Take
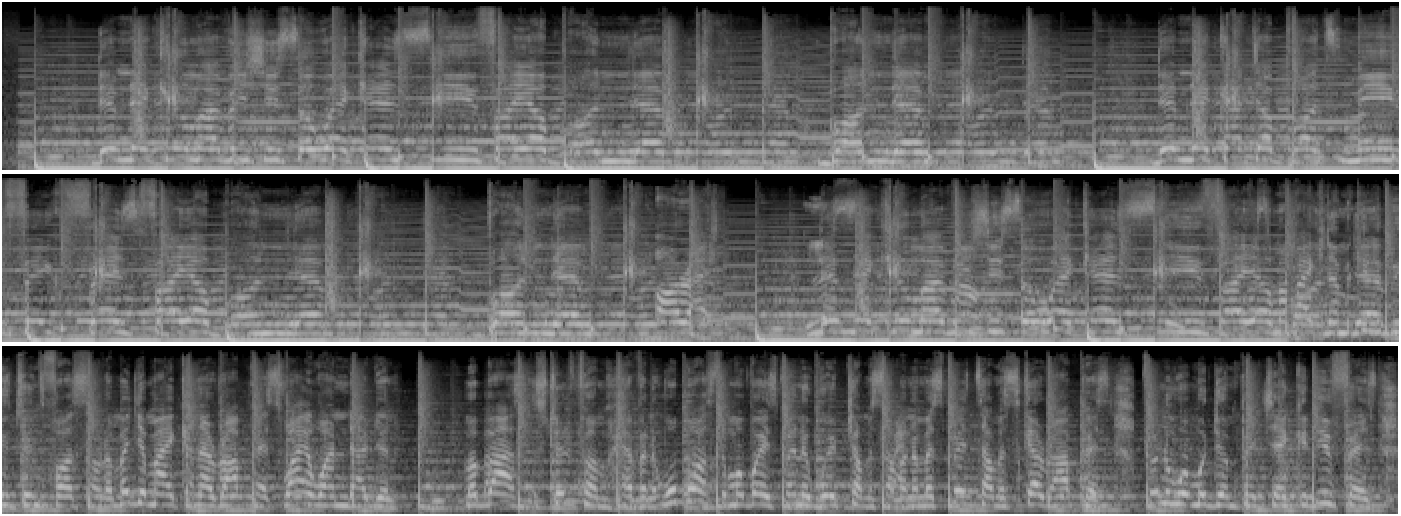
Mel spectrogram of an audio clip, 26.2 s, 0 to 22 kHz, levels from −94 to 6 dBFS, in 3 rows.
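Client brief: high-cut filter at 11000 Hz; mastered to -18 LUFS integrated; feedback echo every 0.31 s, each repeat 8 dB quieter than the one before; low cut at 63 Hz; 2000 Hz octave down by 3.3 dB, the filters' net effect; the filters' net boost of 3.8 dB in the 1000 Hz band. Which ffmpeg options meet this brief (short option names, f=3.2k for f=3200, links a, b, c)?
-af "highpass=63,lowpass=11k,equalizer=f=1k:t=o:g=6.5,equalizer=f=2k:t=o:g=-6.5,aecho=1:1:310|620|930|1240|1550:0.398|0.159|0.0637|0.0255|0.0102,volume=6dB"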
